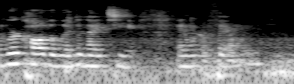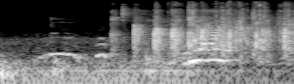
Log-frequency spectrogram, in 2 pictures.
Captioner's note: applause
